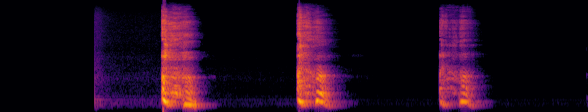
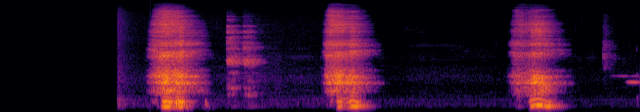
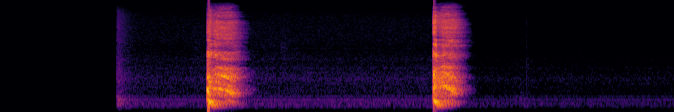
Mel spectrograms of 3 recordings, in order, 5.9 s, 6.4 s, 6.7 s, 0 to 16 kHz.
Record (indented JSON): {
  "three_cough_length": "5.9 s",
  "three_cough_amplitude": 32767,
  "three_cough_signal_mean_std_ratio": 0.26,
  "exhalation_length": "6.4 s",
  "exhalation_amplitude": 18617,
  "exhalation_signal_mean_std_ratio": 0.37,
  "cough_length": "6.7 s",
  "cough_amplitude": 32767,
  "cough_signal_mean_std_ratio": 0.22,
  "survey_phase": "alpha (2021-03-01 to 2021-08-12)",
  "age": "45-64",
  "gender": "Male",
  "wearing_mask": "No",
  "symptom_none": true,
  "smoker_status": "Never smoked",
  "respiratory_condition_asthma": false,
  "respiratory_condition_other": false,
  "recruitment_source": "REACT",
  "submission_delay": "3 days",
  "covid_test_result": "Negative",
  "covid_test_method": "RT-qPCR"
}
